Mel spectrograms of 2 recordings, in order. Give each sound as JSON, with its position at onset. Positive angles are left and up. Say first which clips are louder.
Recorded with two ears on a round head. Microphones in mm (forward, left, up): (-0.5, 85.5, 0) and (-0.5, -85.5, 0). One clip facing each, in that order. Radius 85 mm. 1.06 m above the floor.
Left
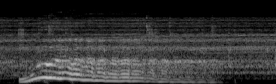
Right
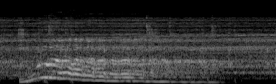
{"t": 0.2, "sound": "laughter", "louder": "left 7 dB", "side_deg": 30, "distance_m": 1.0}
